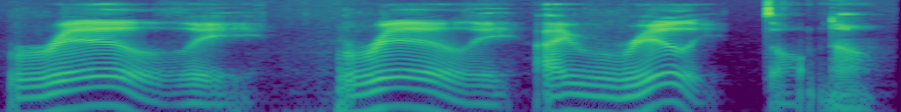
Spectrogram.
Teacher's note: Really is stressed, and it's also the highest pitch, but notice that its pitch goes down in the second half.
